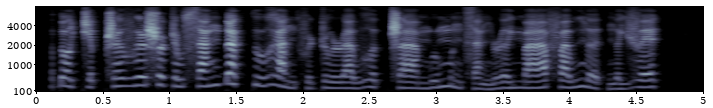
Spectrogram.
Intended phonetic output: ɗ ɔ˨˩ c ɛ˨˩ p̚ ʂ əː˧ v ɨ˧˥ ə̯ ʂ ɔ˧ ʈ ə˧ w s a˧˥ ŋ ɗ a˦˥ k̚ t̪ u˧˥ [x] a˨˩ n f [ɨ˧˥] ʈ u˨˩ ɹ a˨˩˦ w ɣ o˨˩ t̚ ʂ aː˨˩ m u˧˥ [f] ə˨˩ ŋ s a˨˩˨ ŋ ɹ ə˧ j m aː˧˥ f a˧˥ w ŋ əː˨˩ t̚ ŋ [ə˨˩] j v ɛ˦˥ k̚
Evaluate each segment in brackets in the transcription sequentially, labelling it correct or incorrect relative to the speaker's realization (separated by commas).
incorrect, incorrect, incorrect, incorrect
